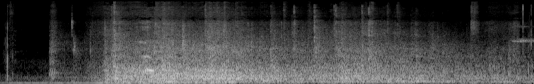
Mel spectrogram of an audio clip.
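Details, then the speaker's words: Truck with a broken exhaust, after an oil change, battery and front brakes; loud raspy roar swells as the engine picks up, covering any even exhaust note, suggesting a blown-out, split resonator: exhaust leak. "it's just really really loud because the exhaust broke so I got to take care of that for him"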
